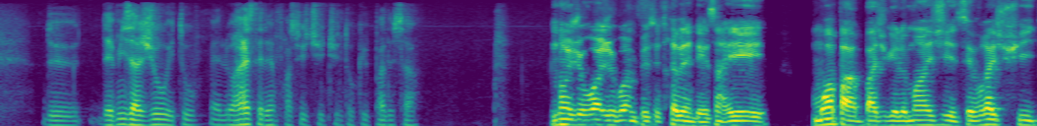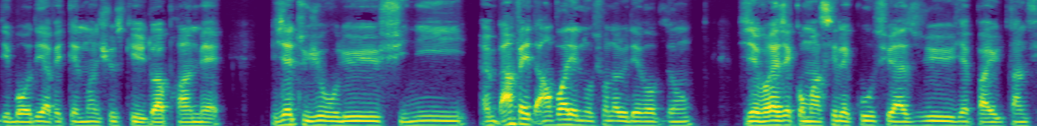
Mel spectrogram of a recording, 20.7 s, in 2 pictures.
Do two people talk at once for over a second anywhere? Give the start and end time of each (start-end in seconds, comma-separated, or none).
none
